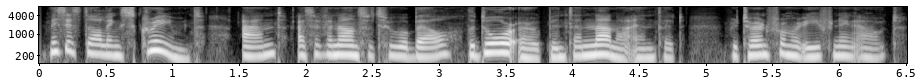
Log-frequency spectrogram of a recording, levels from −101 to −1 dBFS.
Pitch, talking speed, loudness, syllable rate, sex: 205 Hz, 205 wpm, -18 LUFS, 5.9 syllables/s, female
